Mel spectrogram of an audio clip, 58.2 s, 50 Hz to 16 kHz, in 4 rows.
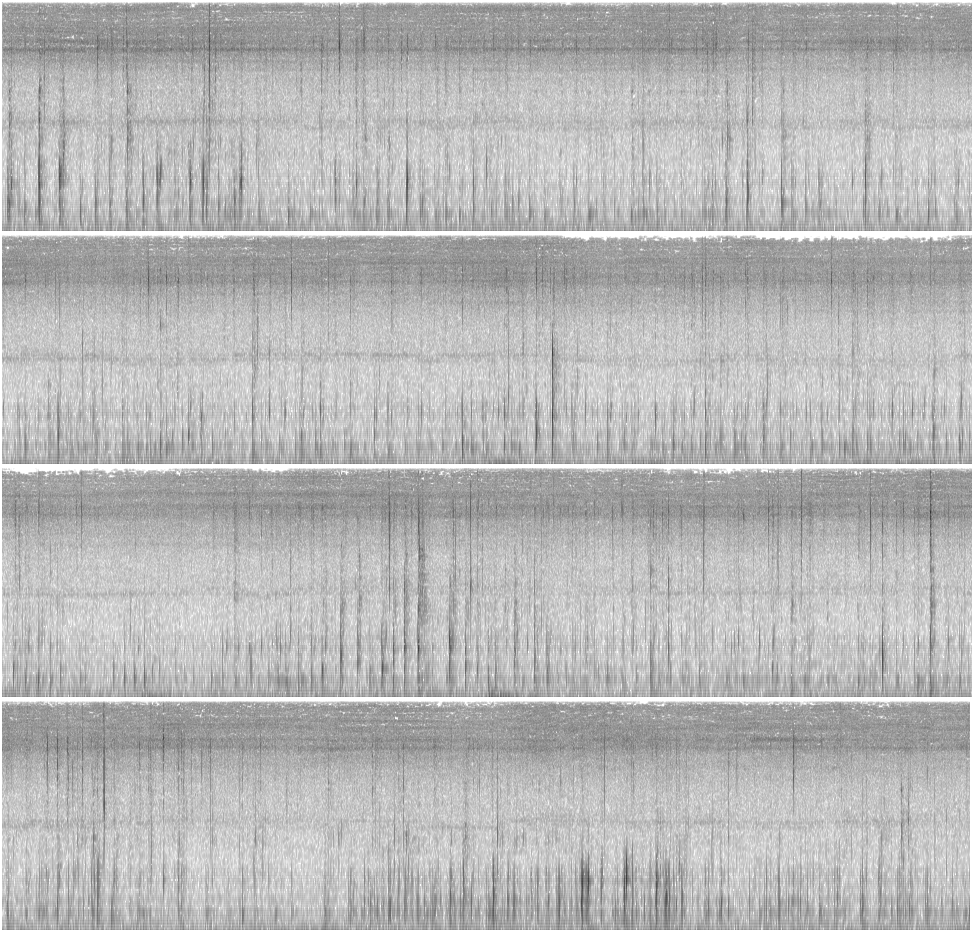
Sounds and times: gas stove hissing 0.0 - 24.2
boiling 0.0 - 58.1

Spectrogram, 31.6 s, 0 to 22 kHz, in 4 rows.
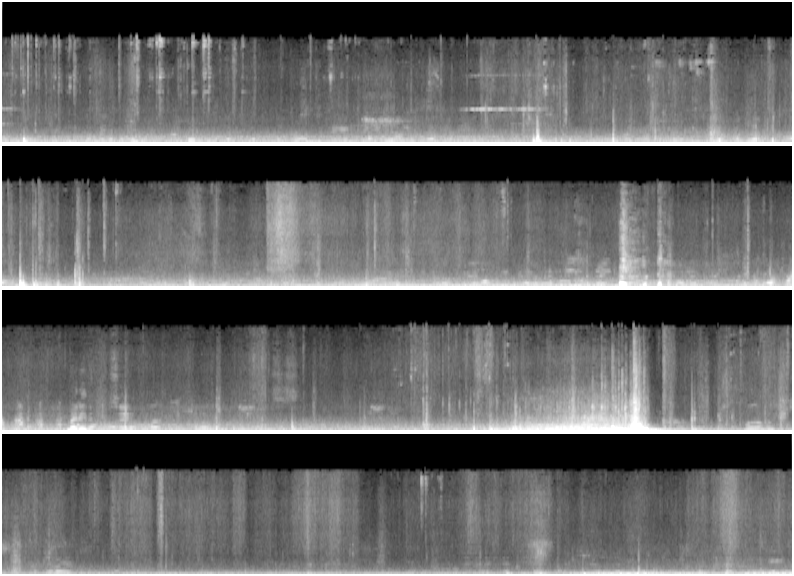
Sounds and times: Riding a route taxi 0.0 - 31.6
people on the street chatting 0.0 - 31.6
traffic 0.0 - 31.6
door slides open 20.6 - 22.4

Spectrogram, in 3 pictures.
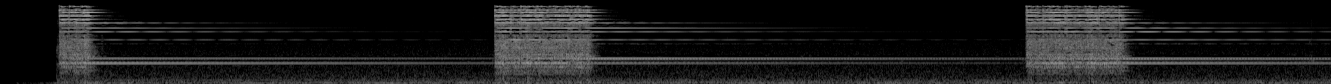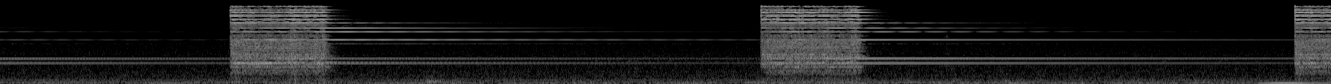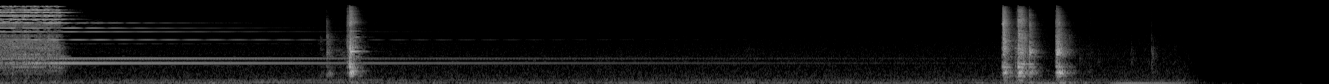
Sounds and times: old landline telephone rings 0.6 - 34.5
old landline telephone rings 36.6 - 37.4

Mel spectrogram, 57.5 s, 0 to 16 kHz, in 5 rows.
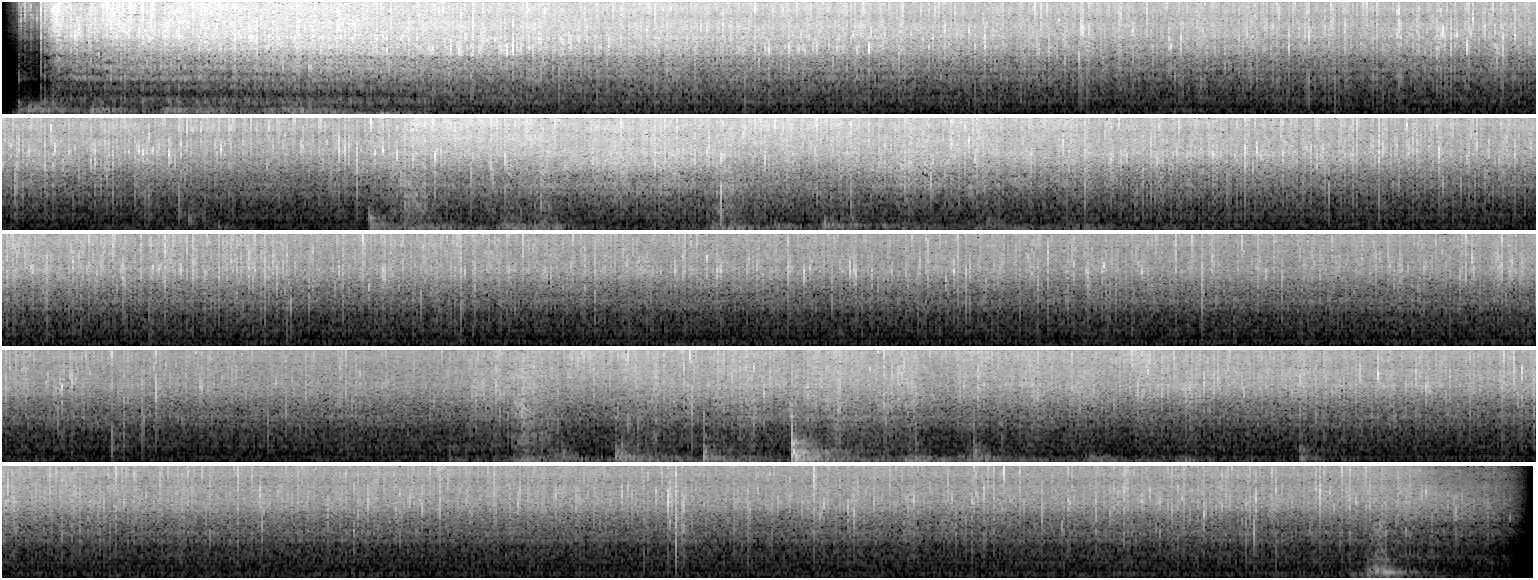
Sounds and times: Frying potatoes and stirring 0.0 - 22.1
Frying potatoes and stirring 36.0 - 45.5
Frying potatoes and stirring 55.9 - 57.1

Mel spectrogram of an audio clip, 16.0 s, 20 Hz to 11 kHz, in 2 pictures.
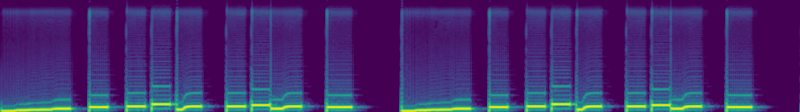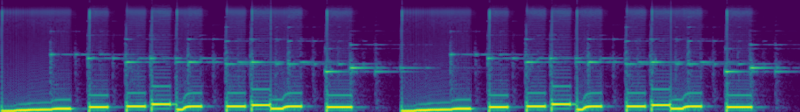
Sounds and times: sub dub bass 0.0 - 1.1
sub dub bass 3.3 - 5.1
sub dub bass 8.0 - 8.8
psychadelic salsa piano 8.6 - 16.0
sub dub bass 12.0 - 13.1

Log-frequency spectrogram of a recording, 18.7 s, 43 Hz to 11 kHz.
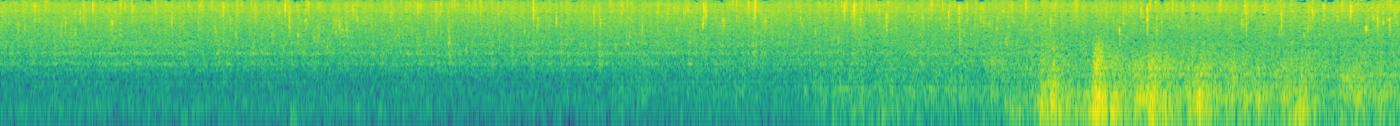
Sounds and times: rain hitting the stairs 8.6 - 18.6
Big Thunder Claps 13.9 - 18.6

